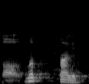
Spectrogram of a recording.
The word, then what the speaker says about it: Muttalib: Muttalib itu toknya di tasjid ya. Iya Ustaz. Apa namanya nih Muttalib? Muttalib.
